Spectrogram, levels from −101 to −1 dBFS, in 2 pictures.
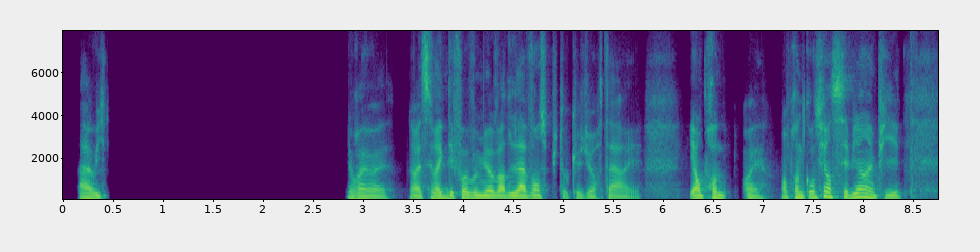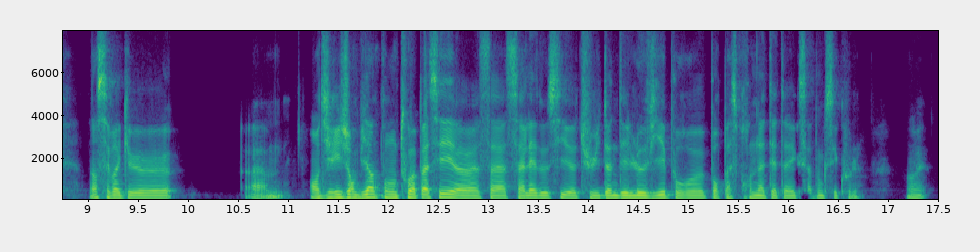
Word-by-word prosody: Ah 120 -3 +1
oui. 110 -1 -1 2.5
Ouais, - - -1
ouais, 105 -2 -2 0.2
ouais 115 -2 +1
c'est 110 - -3
vrai 125 - +3
que, 125 - -2
des 125 - +2
fois, 130 +2 +1
il - - -1
vaut 120 - +2
mieux 120 - +4
avoir 115 0 +4
de 115 - +1
l'avance 120 +1 +3
plutôt 110 - -12
que 110 - -7
du 105 +1 -5
retard 105 0 -4
et - - -11 0.5
et - - +3
en 120 - +6
prendre 120 0 0 0.2
ouais, 105 -1 -2 0.2
en 120 - -2
prendre 130 +2 +1
conscience 175 +8 +1
c'est 145 - 0
bien 170 +4 +3
et 140 - +2
puis 120 -1 -3 0.6
non 135 - 0
c'est 140 - +2
vrai 130 - +3
que, 130 - -2 1.2
heu, - - -14
hem, - - -5 0.3
en 130 - +1
dirigeant 135 +4 +3
bien 150 +4 +5
ton 140 -3 +1
toi 145 +3 +4
passé, 140 +3 +4
heu, 120 -2 +3
ça 115 0 0
ça 115 +1 -1
l'aide 125 +1 +2
aussi, 120 +3 0
heu, 120 - +1
tu 125 - -5
lui 120 - -1
donnes 120 -1 +3
des 120 0 +4
leviers 120 +2 +3
pour, 115 -4 -2
heu, 110 0 0
pour - - -4
pas - - -3
se - - -6
prendre 125 - -4
la 120 - +2
tête 125 +1 -4
avec 110 -1 -2
ça - - -8
donc 120 -2 -5
c'est - - -6
cool. - - -11 0.5
Ouais. 125 -2 -6
120 Hz, 235 wpm, -23 LUFS, 115-130 Hz, 2.5 s, en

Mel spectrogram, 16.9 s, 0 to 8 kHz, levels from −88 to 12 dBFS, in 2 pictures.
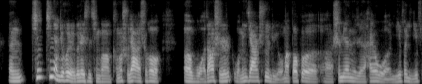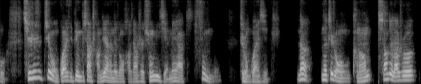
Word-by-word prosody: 嗯， 120 +2 0
今 255 +1 +1
今 275 -2 +4
年 185 - +5
就 145 -1 +2
会 145 - +5
有 - - +5
一 110 - 0
个 120 - +1
类 125 - +3
似 120 0 -1
的 115 - -2
情 110 0 -7
况。 100 -2 -2
可 110 - -11
能 125 - -1
暑 115 -2 -6
假 135 -1 +7
的 115 - +1
时 115 - -8
候， 115 -3 +1 0.4
呃， 115 -2 +4
我 100 -2 -3
当 130 +3 +4
时 120 +2 -2
我 110 -4 -7
们 115 +4 -5
一 - - -4
家 135 0 +4
人 130 - +1
去 135 0 -3
旅 105 -5 -7
游 90 0 -7
嘛。 110 +1 -1
包 115 +2 +3
括， 100 -4 0
呃， 95 -2 -9
身 130 +9 -3
边 130 -1 0
的 120 - -4
人， 100 -2 -6
还 115 +4 -5
有 120 - +1
我 95 -5 -4
姨 100 +4 -6
和 125 +3 -6
姨 110 -2 -6
父。 110 - -9 0.4
其 210 - +4
实 235 +1 +2
这 205 +6 0
种 110 - +2
关 135 +5 +5
系 135 - -5
并 145 +3 +2
不 135 - -4
像 135 - +2
常 105 -1 -5
见 135 +1 +3
的 115 - -2
那 115 0 -1
种， 105 -1 -5
好 - - -9
像 110 0 -4
是 110 0 -4
兄 145 +8 0
弟 150 -2 +3
姐 105 -5 -6
妹 120 +6 -3
啊、 105 -2 -1 0.2
父 200 - -4
母， 140 - -6 0.4
这 135 - -1
种 105 -5 -2
关 100 -1 -1
系。 100 -2 -9 0.6
那 180 0 +3 0.2
那 170 0 +3
这 190 +4 +4
种 110 -5 +1
可 - - -8
能 125 +7 +1
相 180 +1 +2
对 185 - +5
来 140 -1 +6
说， 155 +2 +3
120 Hz, 305 characters per minute, -24 LUFS, 105-140 Hz, 0.6 s, 假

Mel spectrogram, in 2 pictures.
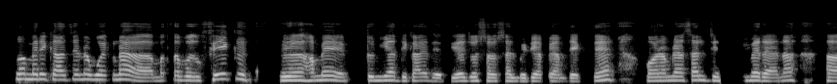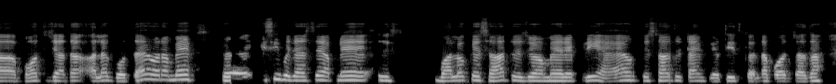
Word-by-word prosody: तो 245 0 +4
मेरे 240 0 +2
ख़्याल 220 -2 +1
से 230 +2 -4
ना 230 0 0
वो 225 -1 +2
एक 215 - -5
ना, 205 -9 +3
मतलब 180 +2 -1
फ़ेक 245 +3 +2
अ, 200 -4 -3 0.2
हमें 190 -2 +2 0.2
दुनिया 185 +1 +2
दिखाई 170 0 -2
देती 155 -1 -2
है, 165 - +3
जो 170 +1 0
सोशल 160 -1 -1
मीडिया 155 +1 +2
पे - - -1
हम 150 0 -1
देखते 150 +4 0
हैं 210 +1 +2 0.3
और 170 0 +2
हमने 180 +2 +2
असल 200 +2 +1
ज़िंदगी 175 0 -6
में 185 - +4
रहना 165 +2 +1 0.4
अ, 160 -2 +4
बहुत 170 +1 -2
ज़्यादा 175 0 +1
अलग 175 +2 0
होता 150 0 +1
है 220 - +2
और 220 -1 +3
हमें 215 +1 +3
अ, 215 - -3 0.3
इसी 245 - -1
वजह 190 -4 +2
से 200 +3 0
अपने 195 +2 +2 0.3
इस 170 -1 -6 0.3
वालों 170 +2 +1
के 185 +1 -1
साथ 175 +1 +1 0.2
जो 170 -1 +2
मेरे 165 0 +2
प्रिय 175 +2 -1
हैं, 155 +4 -2
उनके 180 -3 -3
साथ 175 +1 -1
टाइम 165 0 -1
व्यतीत 160 +2 -1
करना 165 - 0
बहुत 150 0 +1
ज़्यादा 145 +3 +1
अ, 170 - +1
180 Hz, 210 wpm, -22 LUFS, 165-200 Hz, 0.4 s, तो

